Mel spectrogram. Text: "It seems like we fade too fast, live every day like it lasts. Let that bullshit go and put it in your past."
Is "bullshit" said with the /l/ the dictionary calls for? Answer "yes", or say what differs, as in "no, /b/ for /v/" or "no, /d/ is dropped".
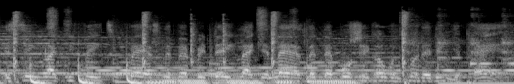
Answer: no, /l/ is dropped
